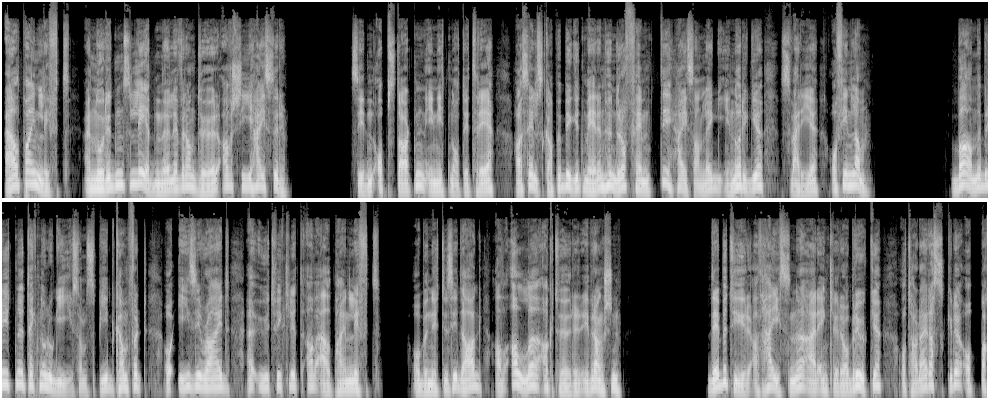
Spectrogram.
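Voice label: Norwegian corporate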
